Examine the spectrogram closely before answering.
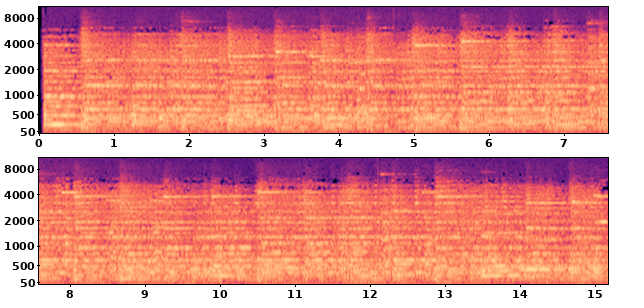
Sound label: GER WAR Hohenfriedberger Marsch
